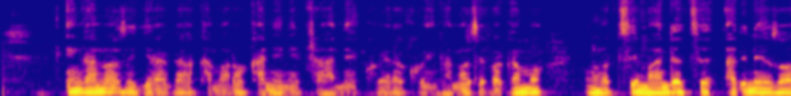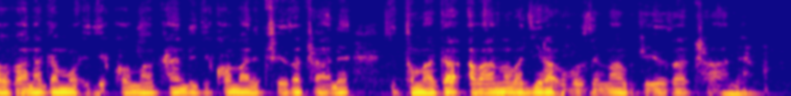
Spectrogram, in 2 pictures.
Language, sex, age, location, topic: Kinyarwanda, male, 18-24, Musanze, agriculture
